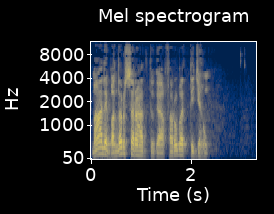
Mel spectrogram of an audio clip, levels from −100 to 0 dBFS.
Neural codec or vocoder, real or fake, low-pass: none; real; 10.8 kHz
